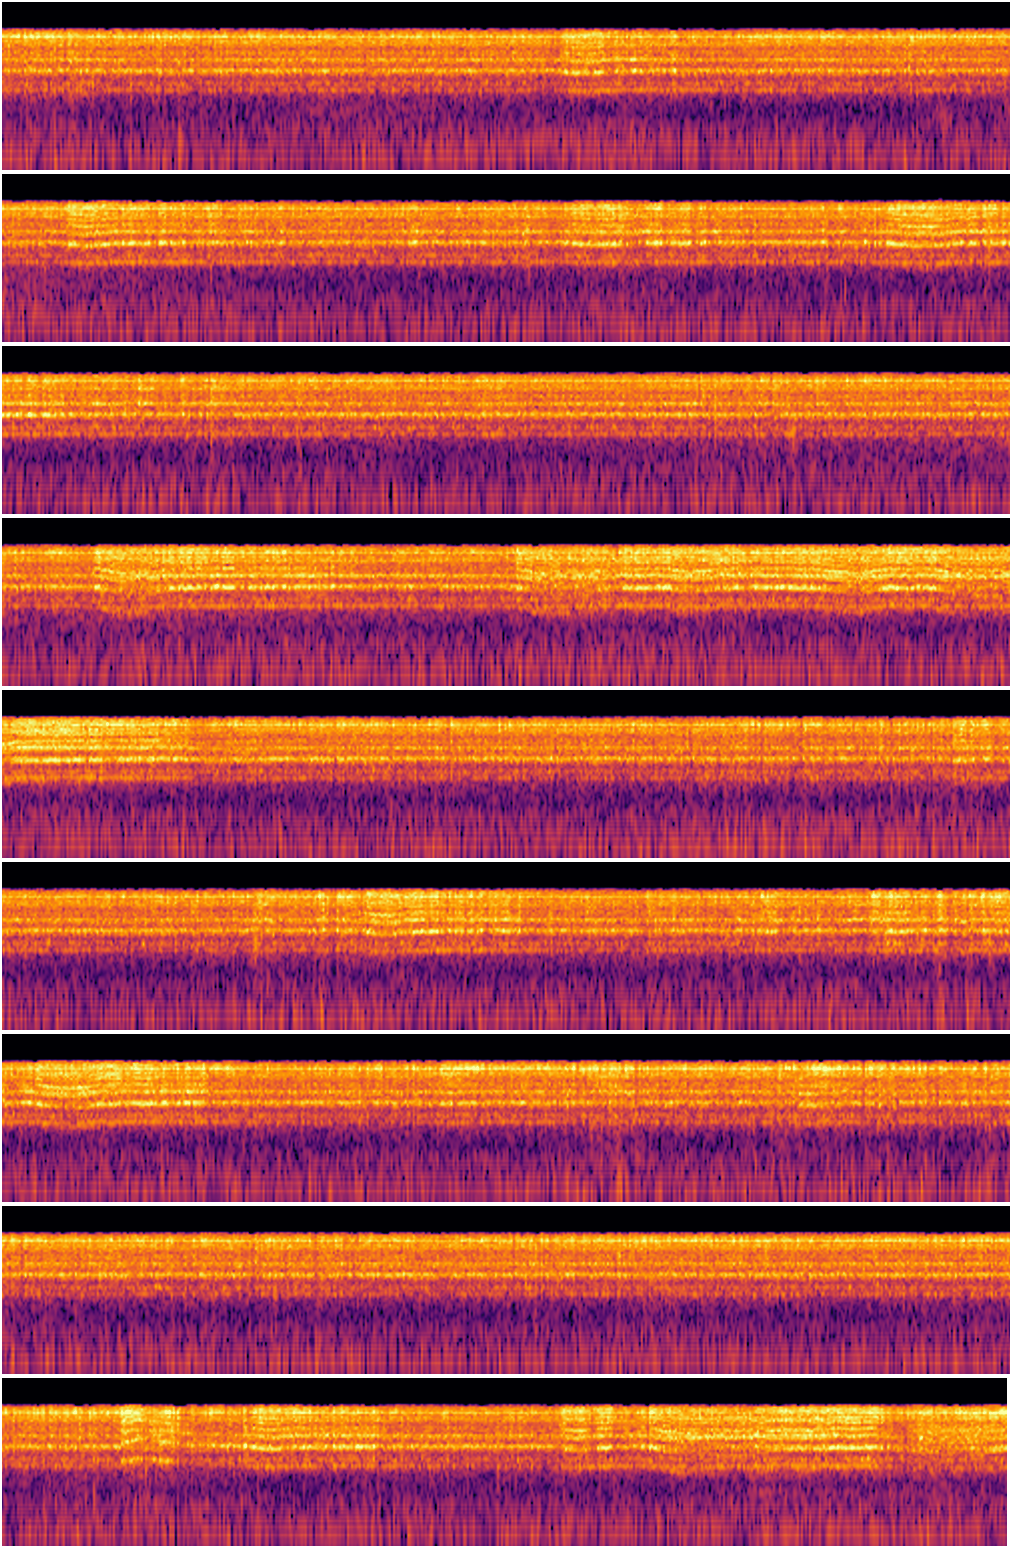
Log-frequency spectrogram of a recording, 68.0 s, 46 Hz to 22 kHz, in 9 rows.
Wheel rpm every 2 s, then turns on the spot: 230, 230, 230, 230, 230, 230, 230, 230, 230, 230, 230, 230, 230, 220, 220, 230, 230, 240, 230, 230, 230, 230, 230, 230, 230, 230, 230, 230, 230, 230, 240, 240, 220, 220.
none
